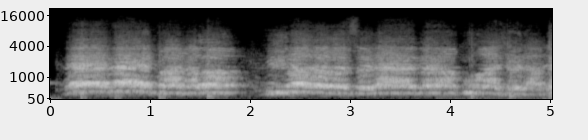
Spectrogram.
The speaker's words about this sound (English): This was the sound of people celebrating in the streets of Gabon in Central Africa this week when the President Ali Bongo was ousted in a military coup.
